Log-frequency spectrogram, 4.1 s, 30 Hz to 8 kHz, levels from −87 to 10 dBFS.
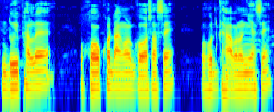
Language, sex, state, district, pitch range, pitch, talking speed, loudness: Assamese, male, Assam, Kamrup Metropolitan, 105-115 Hz, 110 Hz, 145 wpm, -18 LUFS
